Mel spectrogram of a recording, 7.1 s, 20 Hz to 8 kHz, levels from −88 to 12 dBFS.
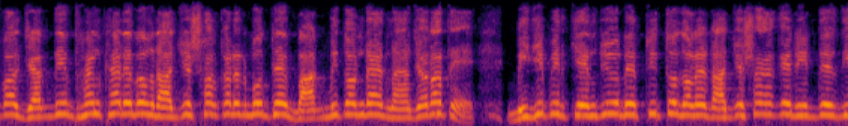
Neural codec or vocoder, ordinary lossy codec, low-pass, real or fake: none; Opus, 16 kbps; 7.2 kHz; real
